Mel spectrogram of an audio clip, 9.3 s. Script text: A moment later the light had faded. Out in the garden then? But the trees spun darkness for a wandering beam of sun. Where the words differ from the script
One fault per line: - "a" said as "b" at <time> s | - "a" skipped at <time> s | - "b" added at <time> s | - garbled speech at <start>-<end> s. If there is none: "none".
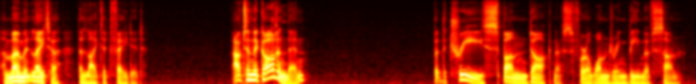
none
